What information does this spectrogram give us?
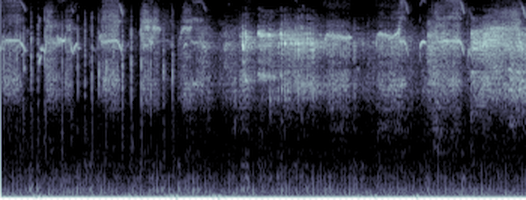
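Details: Inside a swiftlet house, a crowd of swiftlets keeps up a continuous dense mass of high chirping and twittering, with small rattling bursts. A steady low mechanical-sounding pulse runs throughout.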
